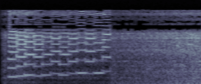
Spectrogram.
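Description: Loud vehicle horns honk on a road where buses carry full loads of passengers. A sustained, stepped, multi-tone blare lasts about a second and a half, then gives way to a steady rumble of passing traffic.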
